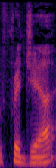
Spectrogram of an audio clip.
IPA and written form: ˈfrɪ.dʒi.ə (Phrygia)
